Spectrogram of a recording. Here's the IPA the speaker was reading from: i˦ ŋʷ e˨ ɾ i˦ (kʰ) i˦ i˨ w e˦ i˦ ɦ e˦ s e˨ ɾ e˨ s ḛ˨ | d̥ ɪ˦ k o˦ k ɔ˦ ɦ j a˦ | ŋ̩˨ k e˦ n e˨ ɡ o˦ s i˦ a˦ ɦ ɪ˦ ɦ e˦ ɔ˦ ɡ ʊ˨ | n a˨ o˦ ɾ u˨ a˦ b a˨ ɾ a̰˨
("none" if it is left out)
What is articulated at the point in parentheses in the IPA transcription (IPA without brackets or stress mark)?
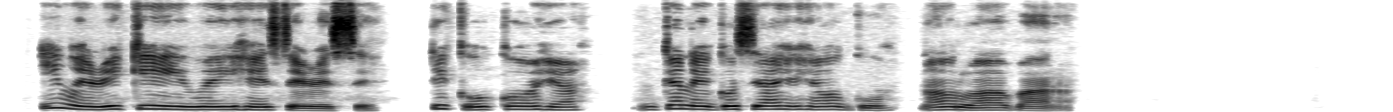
k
